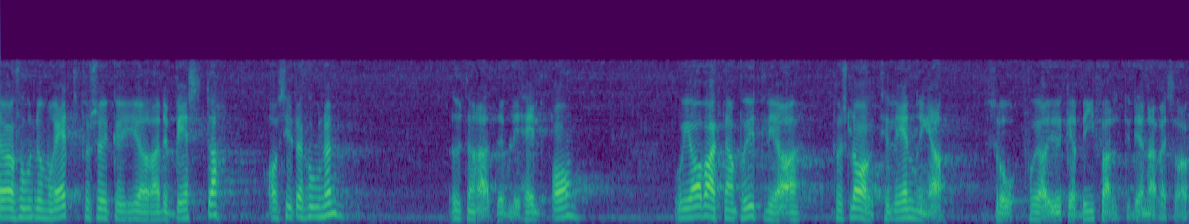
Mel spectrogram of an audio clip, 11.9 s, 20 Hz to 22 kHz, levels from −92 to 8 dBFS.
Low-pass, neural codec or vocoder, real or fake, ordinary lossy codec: 7.2 kHz; vocoder, 22.05 kHz, 80 mel bands, HiFi-GAN; fake; none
